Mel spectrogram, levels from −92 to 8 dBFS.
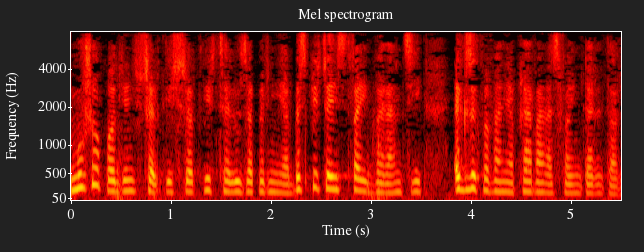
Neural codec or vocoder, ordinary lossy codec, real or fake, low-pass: none; none; real; none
